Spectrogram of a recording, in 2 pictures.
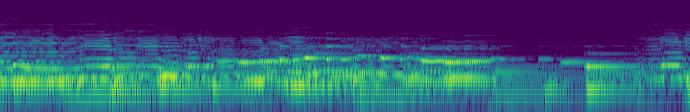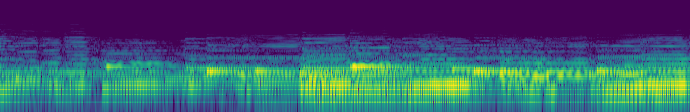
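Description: Cello and piano playing together, the cello bowed, in the instrumental opening of a Mexican folk song.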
